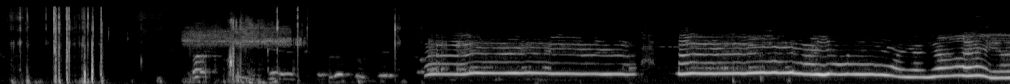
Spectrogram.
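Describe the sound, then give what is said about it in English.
A dog lets out a few short barks and yips, then breaks into two long, drawn-out howls that waver in pitch, loud, with some clicking and rustling at the start. “Oh, and hang on, I hear my dog barking.”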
